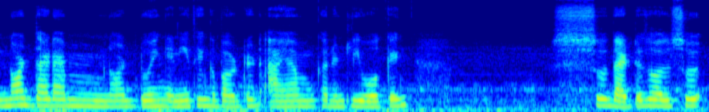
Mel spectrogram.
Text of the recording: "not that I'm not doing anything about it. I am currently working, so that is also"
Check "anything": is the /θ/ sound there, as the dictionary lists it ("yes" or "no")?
no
